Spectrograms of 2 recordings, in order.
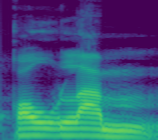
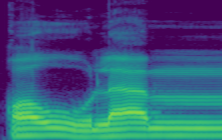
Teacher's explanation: Jadi, di bagian lam, kita menahan suara itu sejenak. Kita memanjangkannya selama dua harakat. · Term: ghunnah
